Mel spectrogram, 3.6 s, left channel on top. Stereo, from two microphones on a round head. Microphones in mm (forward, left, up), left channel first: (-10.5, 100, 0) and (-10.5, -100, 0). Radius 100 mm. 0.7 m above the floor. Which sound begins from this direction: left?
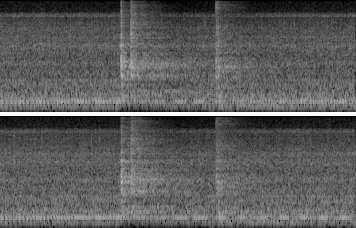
A cupboard door, at 1.2 s.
